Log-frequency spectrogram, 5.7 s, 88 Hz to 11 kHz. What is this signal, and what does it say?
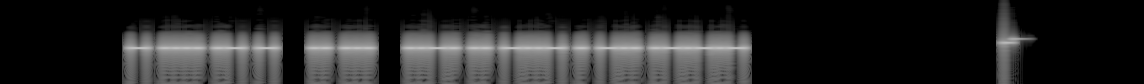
Morse code, heard as a keyed tone, about 44 wpm, 700 Hz. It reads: THAT IS FIXED.
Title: Sentences from Top 1100 Words 45wpm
